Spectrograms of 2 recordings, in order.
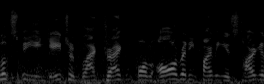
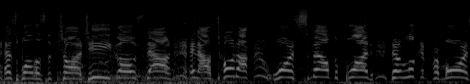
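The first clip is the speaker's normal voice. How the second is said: esports caster; 7 semitones higher, 5 dB louder than usual. Real, not acted. Hyped play-by-play of a fight.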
